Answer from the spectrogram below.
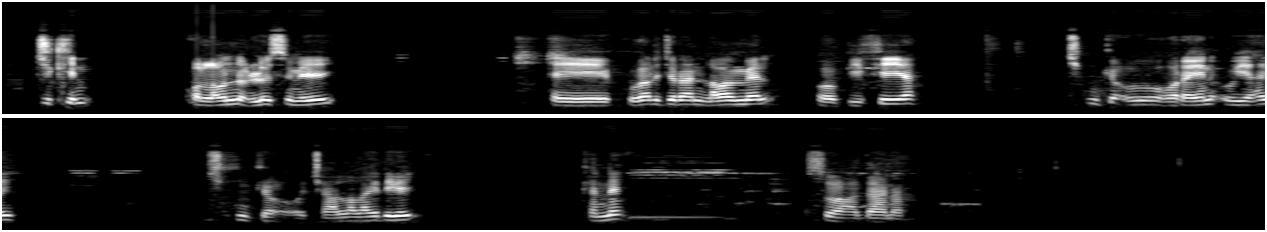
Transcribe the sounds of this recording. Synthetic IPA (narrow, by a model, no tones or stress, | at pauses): t͡ʃɪkʰɪn | ɔːlɐβɐnɔːʕlɔːsɐmɛːjɛj | ɛjkʰʊɣɐlt͡ʃɪɾaːnlɐβɐmɛːl | ɔːbiːfiɐ | t͡ʃɪ̥kʰɪŋkʰɐuɦɔɾɛjnɐʔuːjɐɦɛj | t͡ʃɪ̥kʰɪŋkʰɐɔːt͡ʃaːlɐlɐɣɐɖɪɣɛj | kʰɐnːɛ | sɔʕɑd̪aːnɐ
